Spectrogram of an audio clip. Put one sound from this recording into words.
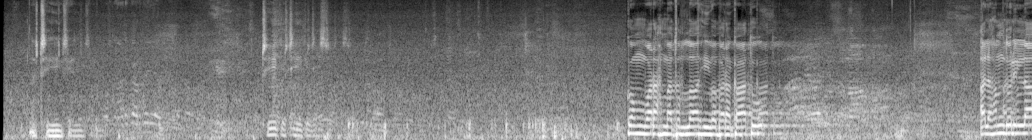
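A young man chants loudly through a microphone and loudspeakers, with echo.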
